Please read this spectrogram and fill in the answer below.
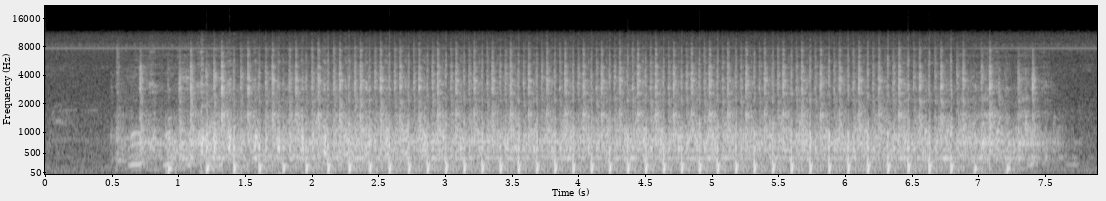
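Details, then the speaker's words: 1963 Cub Cadet original single-cylinder engine, cold start after fixing a grounded points wire, idles with a loud sharp knock on every firing; oil showed metal flakes, owner suspects bad head gasket and says engine needs rebuild. "there she is knocking in all her glory got a bad head gasket"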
